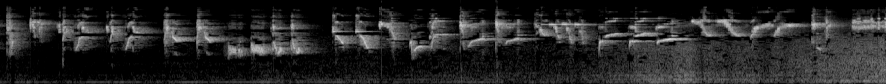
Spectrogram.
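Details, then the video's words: A chestnut-capped thrush sings a fast, unbroken run of varied whistled and chattering phrases, high and bright, with a faint low hum in the background. "Suara Burung Anis Kembang"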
